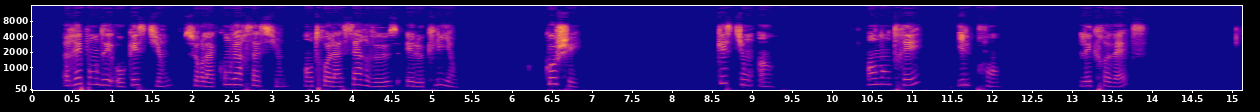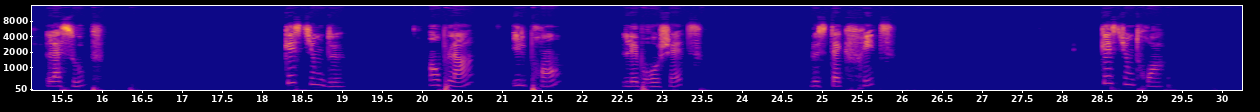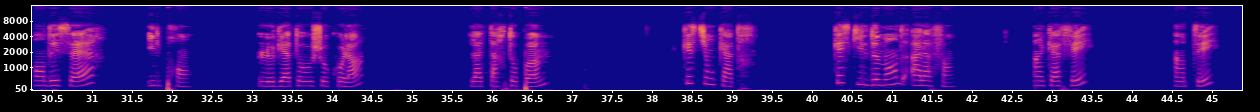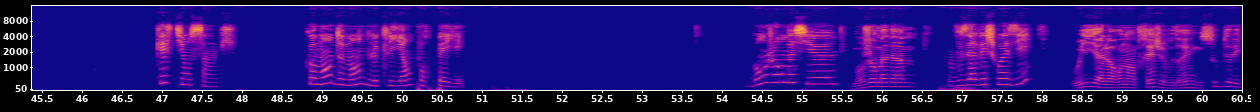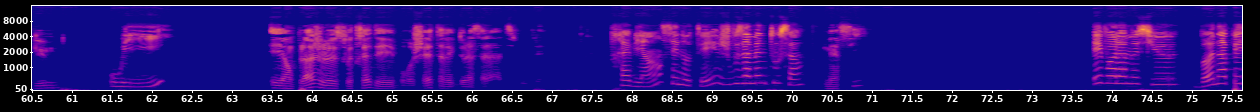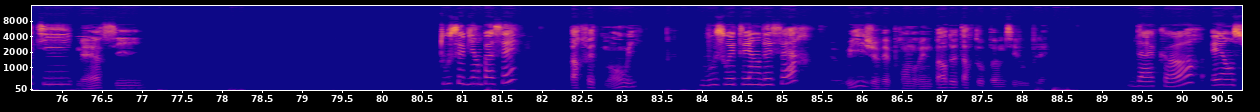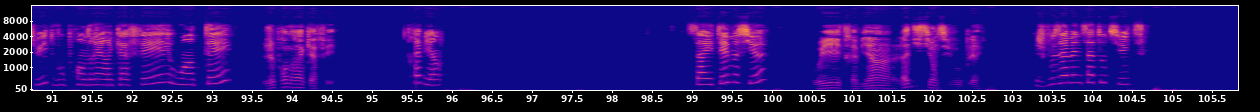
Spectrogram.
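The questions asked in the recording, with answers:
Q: En entrée, il prend les crevettes, la soupe.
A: la soupe

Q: En plat, il prend les brochettes, le steak frites.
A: les brochettes

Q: En dessert, il prend le gâteau au chocolat, la tarte aux pommes.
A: la tarte aux pommes

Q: Qu'est-ce qu'il demande à la fin? Un café? Un thé?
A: un café

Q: Comment demande le client pour payer?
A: L'addition, s'il vous plaît.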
